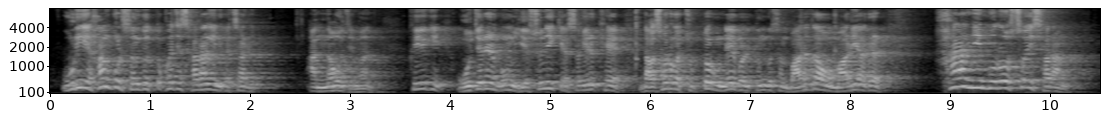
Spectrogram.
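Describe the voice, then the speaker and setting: A man speaks high and fairly quickly, his pitch swinging very widely. Room echo is audible. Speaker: pastor. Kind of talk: sermon. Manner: fast, stammering when excited.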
